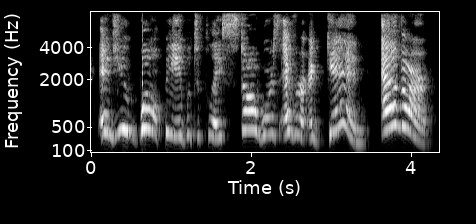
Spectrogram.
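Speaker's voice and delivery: big brother scaring the little one; fierce. A narrator's reading. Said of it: "says Frank fiercely".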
